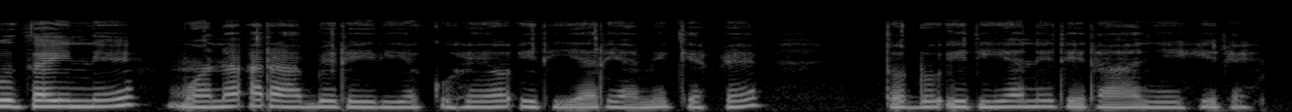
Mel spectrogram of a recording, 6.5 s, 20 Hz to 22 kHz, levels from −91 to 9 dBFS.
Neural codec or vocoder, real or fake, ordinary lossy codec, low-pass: none; real; none; none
